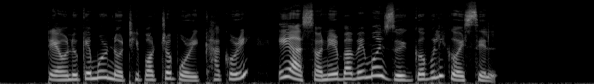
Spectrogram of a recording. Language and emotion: Assamese, happy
